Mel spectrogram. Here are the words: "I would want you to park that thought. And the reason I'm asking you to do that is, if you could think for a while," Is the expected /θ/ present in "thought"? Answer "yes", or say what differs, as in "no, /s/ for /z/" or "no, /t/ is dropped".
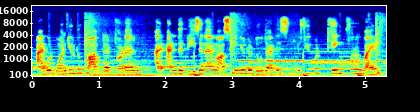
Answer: no, /t/ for /θ/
